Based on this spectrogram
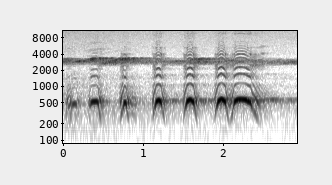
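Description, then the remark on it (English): A barred owl's caterwauling call, echoing through a lobby: a run of six rising, wailing hoots in quick succession, growing louder toward the end, with a steady high-pitched hum running underneath. “the caterwauling calls of a barred owl, like a giant squeegee being dragged across a window, echoed through the lobby and interrupted my reverie.”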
